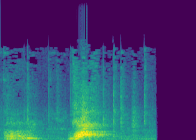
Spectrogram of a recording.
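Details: Pet dog, excited by a fish tank and standing up on two legs, gives a short low woof followed by a louder, sharper bark, about one second of sound in total, then silence.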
